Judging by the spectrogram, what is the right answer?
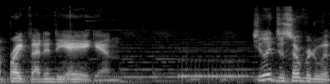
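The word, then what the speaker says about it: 四: The number 4 can be pronounced she.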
